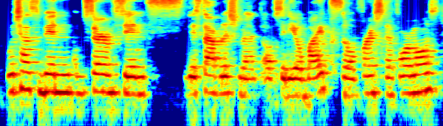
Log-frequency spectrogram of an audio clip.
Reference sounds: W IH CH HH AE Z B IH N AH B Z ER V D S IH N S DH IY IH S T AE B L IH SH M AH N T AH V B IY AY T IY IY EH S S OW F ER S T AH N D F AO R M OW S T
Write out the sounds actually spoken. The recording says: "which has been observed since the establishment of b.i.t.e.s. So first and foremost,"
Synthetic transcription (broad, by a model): W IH CH HH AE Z B IH N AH B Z ER V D S IH N S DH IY IH S T AE B L IH SH M AH N T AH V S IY T IY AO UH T S OW F ER S T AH N F AO R M OW S T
